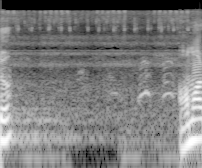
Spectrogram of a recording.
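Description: A man's narration breaks off, leaving a short gap with only faint background sound, and his voice resumes near the end.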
